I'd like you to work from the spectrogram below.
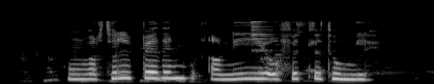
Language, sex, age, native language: Icelandic, female, 18-19, Icelandic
